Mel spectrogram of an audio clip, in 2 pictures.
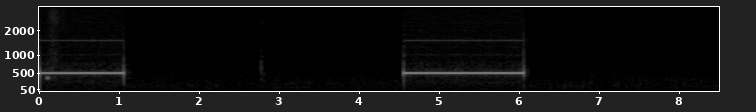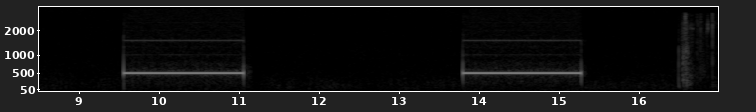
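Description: Ringback tone of an unanswered telephone call: four long, steady mid-pitched beeps, each about one and a half seconds, separated by quiet gaps of about three seconds, with a brief burst of other sound at the very end.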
